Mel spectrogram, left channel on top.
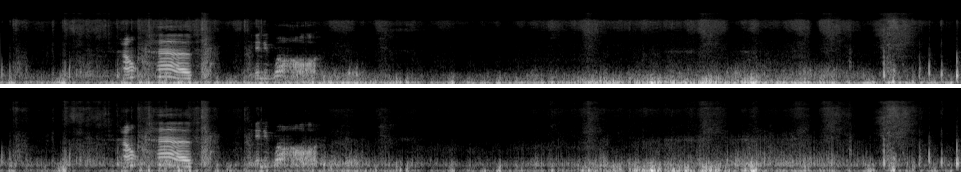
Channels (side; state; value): both; normal; correlation 0.73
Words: I don't have any more.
